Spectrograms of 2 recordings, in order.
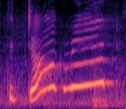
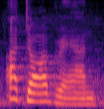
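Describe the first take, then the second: First: It is said as a question. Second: It is said as a plain statement.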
